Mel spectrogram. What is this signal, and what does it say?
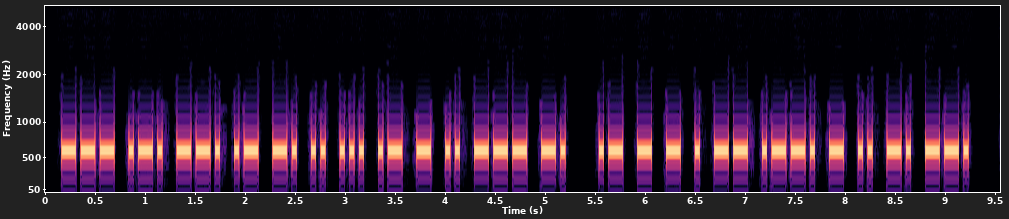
Morse code, heard as a keyed tone, about 25 wpm, 600 Hz. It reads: ORGANISATION ATTEMPTING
